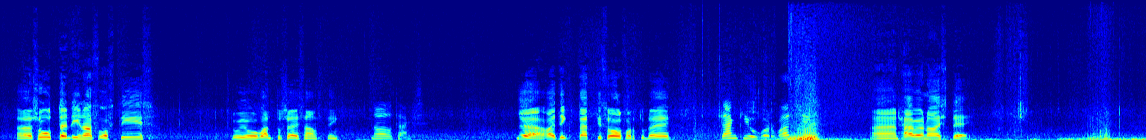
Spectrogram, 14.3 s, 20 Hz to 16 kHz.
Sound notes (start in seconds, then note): 9.8 low whoosh; 13.2 low whoosh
